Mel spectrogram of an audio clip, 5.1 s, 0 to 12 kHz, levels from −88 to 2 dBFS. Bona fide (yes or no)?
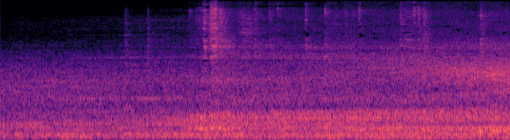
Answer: yes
